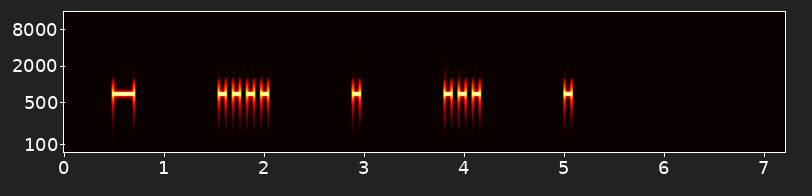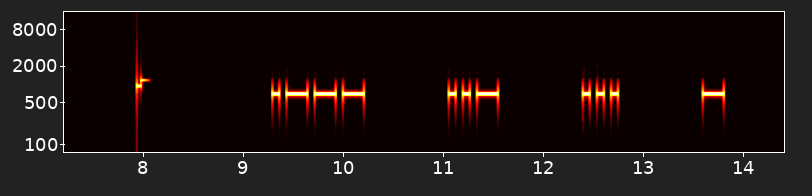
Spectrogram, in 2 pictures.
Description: Morse code, heard as a keyed tone, about 17 wpm, spaced as for 8 wpm, 700 Hz. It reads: THESE JUST
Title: 4x Character Spacing - Top 300 Words - 17wpm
